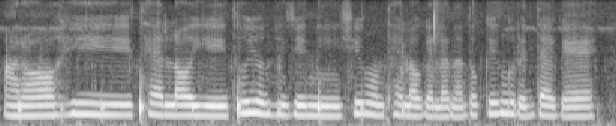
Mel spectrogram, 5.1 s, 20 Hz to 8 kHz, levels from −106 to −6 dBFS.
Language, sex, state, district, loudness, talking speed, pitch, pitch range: Chakma, female, Tripura, Dhalai, -18 LUFS, 140 wpm, 200 Hz, 190-210 Hz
